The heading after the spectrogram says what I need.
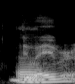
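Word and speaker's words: Duever: Dwaver. It looks like Dwaver. Yeah. D E A Wait, spell it again.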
